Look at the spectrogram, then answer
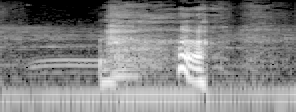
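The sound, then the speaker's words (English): Two short bleats from penned-up Jacob sheep, the second louder and more wavering, over a steady low background hum. “Oh, and if you can hear those wonderful noises, I'm heading towards the Jacob sheep.”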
